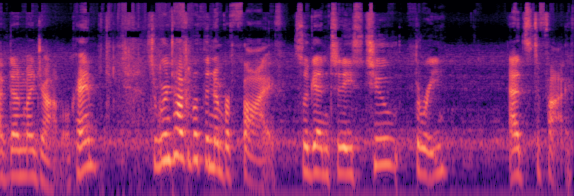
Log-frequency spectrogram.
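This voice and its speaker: Noticeable background noise under a woman's fairly quick speech. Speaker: spiritual channeler. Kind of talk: channeled spiritual message monologue. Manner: fast; halting, stumbling over words.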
